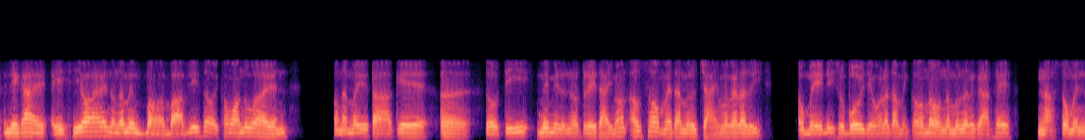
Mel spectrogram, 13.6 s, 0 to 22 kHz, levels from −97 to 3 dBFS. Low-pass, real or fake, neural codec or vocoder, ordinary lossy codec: 3.6 kHz; fake; codec, 16 kHz in and 24 kHz out, 0.4 kbps, LongCat-Audio-Codec, fine tuned four codebook decoder; none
